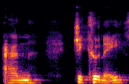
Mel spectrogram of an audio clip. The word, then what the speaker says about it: Anjikuni: So we're going to be looking at Lake Anjunking. No, that's not how you spell it. Anjikuni, sorry. Anjikuni.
